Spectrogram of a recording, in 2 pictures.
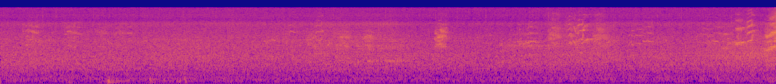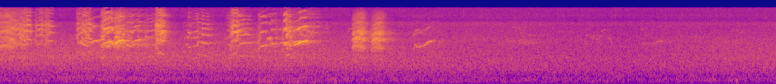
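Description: Birds chirping and calling, a quick flurry of short, high calls that starts about halfway through and lasts some four seconds, over a steady outdoor hiss.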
